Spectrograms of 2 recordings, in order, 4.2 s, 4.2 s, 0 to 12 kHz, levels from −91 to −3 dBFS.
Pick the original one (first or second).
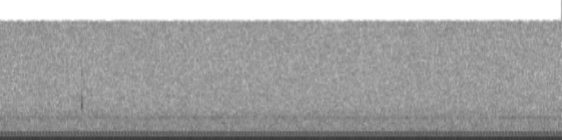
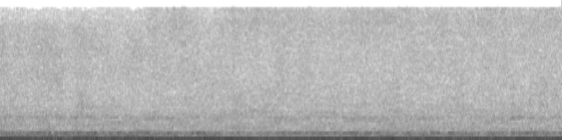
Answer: first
